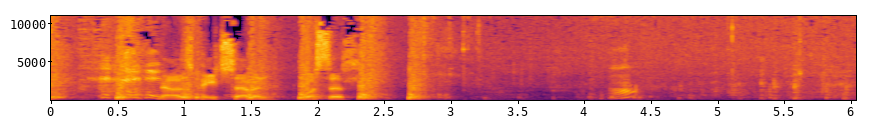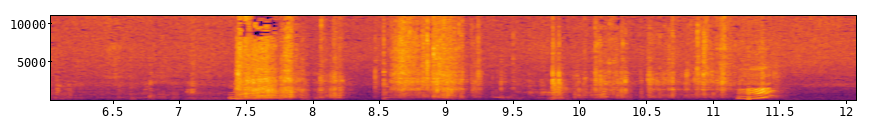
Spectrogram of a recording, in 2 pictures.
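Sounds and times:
plastic toy bricks clattering: 0:07.4 - 0:11.5
small clicks of pieces: 0:07.5 - 0:11.3.

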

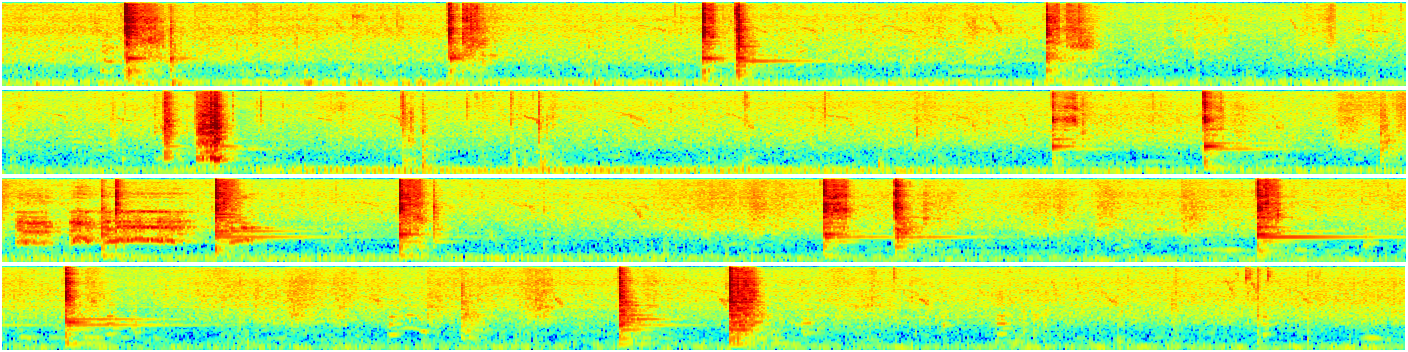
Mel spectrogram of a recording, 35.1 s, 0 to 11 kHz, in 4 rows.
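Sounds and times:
metal spatula clanking on wok: 0:00.6 - 0:01.3, 0:01.9 - 0:03.4, 0:04.0 - 0:05.8, 0:06.4 - 0:06.9, 0:09.6 - 0:10.5, 0:14.8 - 0:20.9, 0:22.6 - 0:23.9, 0:25.4 - 0:27.8, 0:29.0 - 0:31.3
rooster crowing: 0:17.5 - 0:19.4.

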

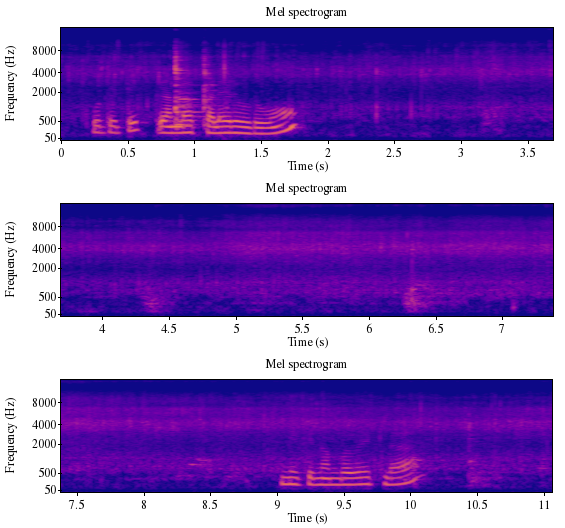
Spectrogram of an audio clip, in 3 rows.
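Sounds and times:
food sizzling in hot oil: 0:00.0 - 0:11.0
spatula knocking on wok: 0:00.8 - 0:01.2.

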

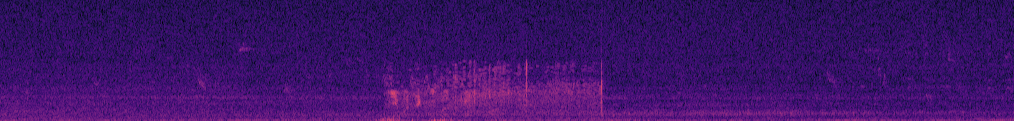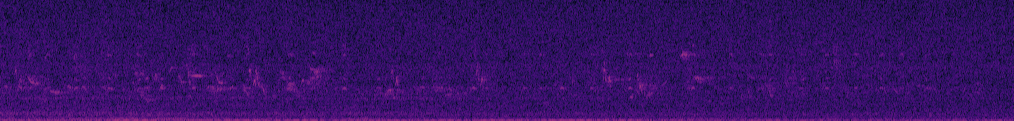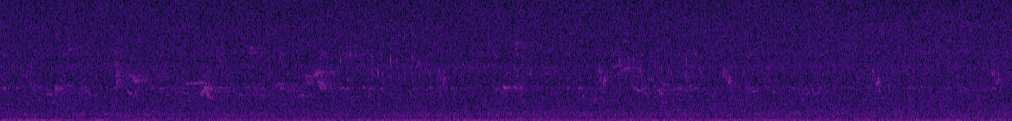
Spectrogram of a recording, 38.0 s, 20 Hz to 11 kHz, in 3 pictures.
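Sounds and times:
small birds chirping: 0:00.0 - 0:07.6, 0:10.3 - 0:38.0
low steady hum: 0:00.0 - 0:38.0.

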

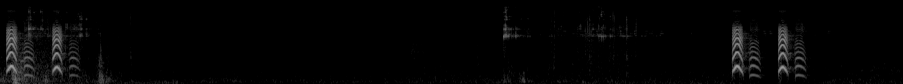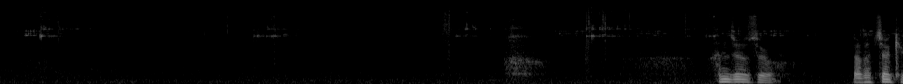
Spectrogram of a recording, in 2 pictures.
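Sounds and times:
squeaky toy squeaks: 0:00.0 - 0:01.0, 0:07.3 - 0:08.2
toy rattling: 0:00.0 - 0:01.2, 0:05.0 - 0:08.5, 0:09.2 - 0:10.0, 0:10.8 - 0:12.3, 0:13.2 - 0:17.5.

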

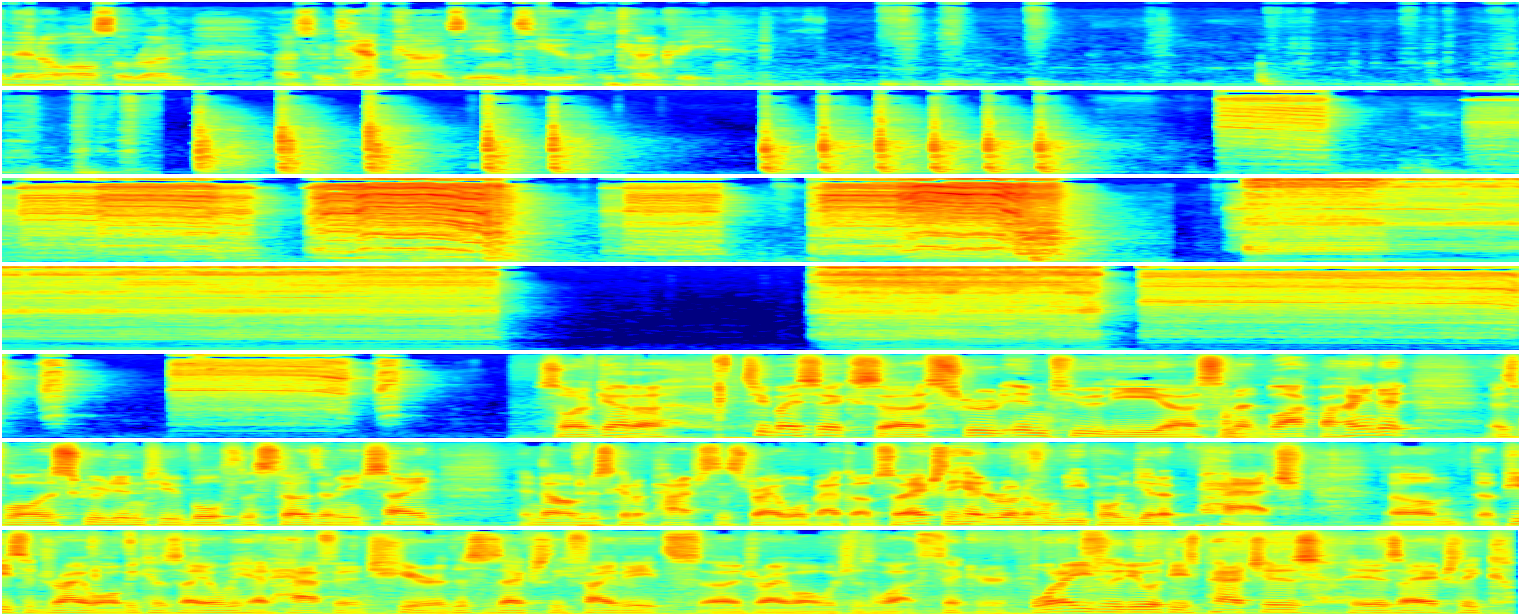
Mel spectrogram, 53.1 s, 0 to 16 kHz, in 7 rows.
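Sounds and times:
cordless drill driving screws: 0:13.7 - 0:14.4, 0:15.0 - 0:20.6, 0:26.9 - 0:32.5.

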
